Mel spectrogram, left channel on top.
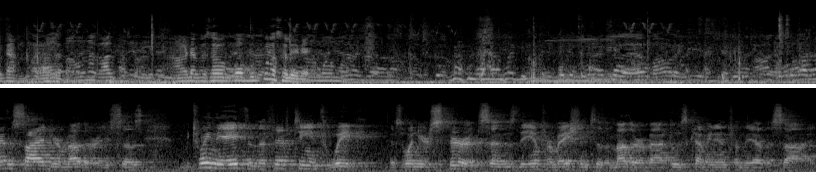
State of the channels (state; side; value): different; both; correlation 0.00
